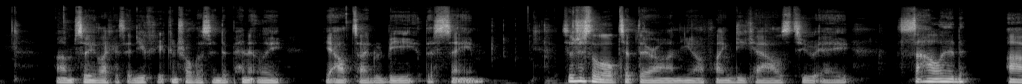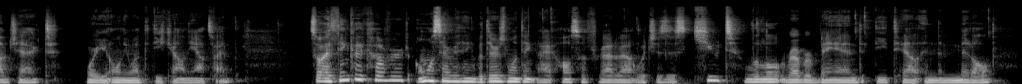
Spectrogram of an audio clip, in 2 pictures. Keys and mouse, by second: 0.5 click, 5.0 ctrl+z, 15.6 click, 16.8 g, 20.1 shift+click.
